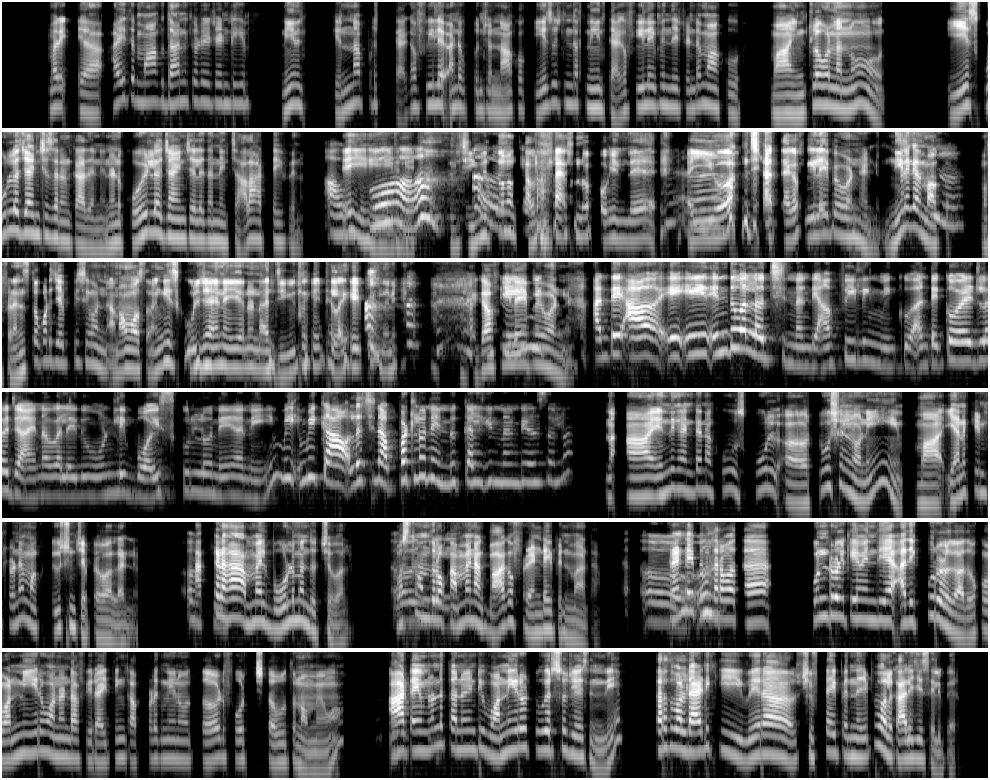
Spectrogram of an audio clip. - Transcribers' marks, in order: in English: "ఫీల్"; in English: "ఏజ్"; in English: "ఫీల్"; in English: "జాయిన్"; in English: "కొఎడ్‌లో జాయిన్"; in English: "హర్ట్"; chuckle; laughing while speaking: "కలర్ లేకుండా పోయిందే అయ్యో! అని చా తెగ ఫీల్ అయిపోయేవాడినండి"; in English: "కలర్"; in English: "ఫీల్"; laugh; in English: "ఫ్రెండ్స్‌తో"; in English: "జాయిన్"; chuckle; in English: "ఫీల్"; in English: "ఫీలింగ్"; in English: "కొ‌ఎడ్‌లో జాయిన్"; in English: "ఓన్లీ బాయ్స్"; in English: "ట్యూషన్‌లోని"; in English: "ట్యూషన్"; in English: "ఫ్రెండ్"; in English: "ఫ్రెండ్"; chuckle; in English: "వన్ ఇయర్, వన్ అండ్ హాఫ్ ఇయర్ ఐ థింక్"; in English: "థర్డ్ ఫోర్త్"; in English: "వన్"; in English: "టూ"; in English: "డ్యాడీకి"; in English: "షిఫ్ట్"
- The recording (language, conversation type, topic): Telugu, podcast, మీ ఆత్మవిశ్వాసాన్ని పెంచిన అనుభవం గురించి చెప్పగలరా?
